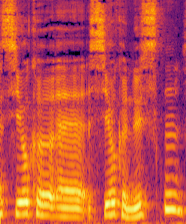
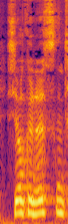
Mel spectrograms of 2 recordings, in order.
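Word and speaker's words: Sjoeke Nüsken: Siyoke Nüsken, so spricht man die ja aus, ja, so ein gerolltes O kann man sagen, wenn man das so ausspricht. Siyoke Nüsken trifft 25.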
